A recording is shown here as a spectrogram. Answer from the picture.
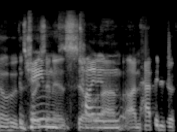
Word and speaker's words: Tynion: Covering James Tynan's Department of Truth comic. Have you heard of that? I don't know what that. I barely even know who this person is. So Tynan, I'm happy to do a future episode on James Tynan.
